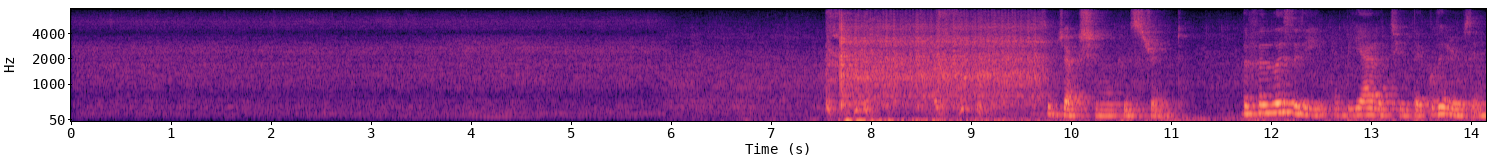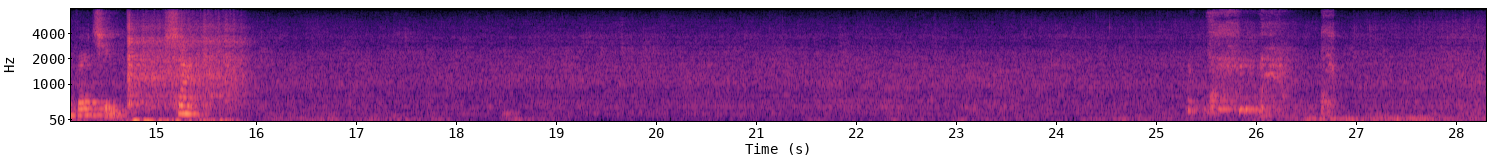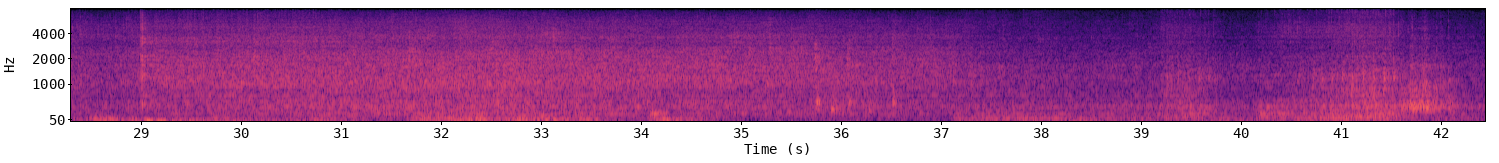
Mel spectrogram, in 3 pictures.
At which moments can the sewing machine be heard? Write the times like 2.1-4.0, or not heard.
39.1-42.4.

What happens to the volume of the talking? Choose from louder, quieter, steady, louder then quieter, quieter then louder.
louder then quieter.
